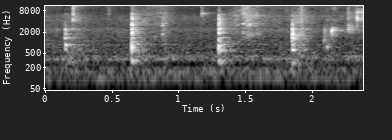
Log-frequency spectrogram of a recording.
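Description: Wooden spoon stirring thick mash daal (urad lentils) in an aluminium pressure-cooker pot, with a sharp knock of the spoon against the pot about every two-thirds of a second.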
